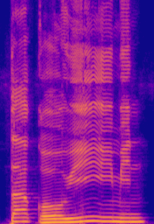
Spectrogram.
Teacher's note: huruf Wi dibaca Dua harakat kenapa Karena di depannya terdapat ya sukun atau ya mati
